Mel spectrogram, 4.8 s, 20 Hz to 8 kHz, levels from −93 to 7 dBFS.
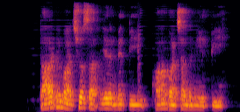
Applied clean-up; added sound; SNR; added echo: neural mask model DeepFilterNet 3.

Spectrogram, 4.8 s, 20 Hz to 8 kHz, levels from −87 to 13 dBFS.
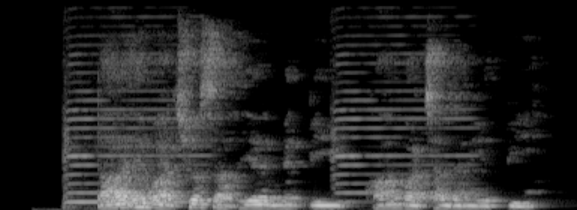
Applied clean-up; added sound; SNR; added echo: classical method WPE with log-MMSE.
